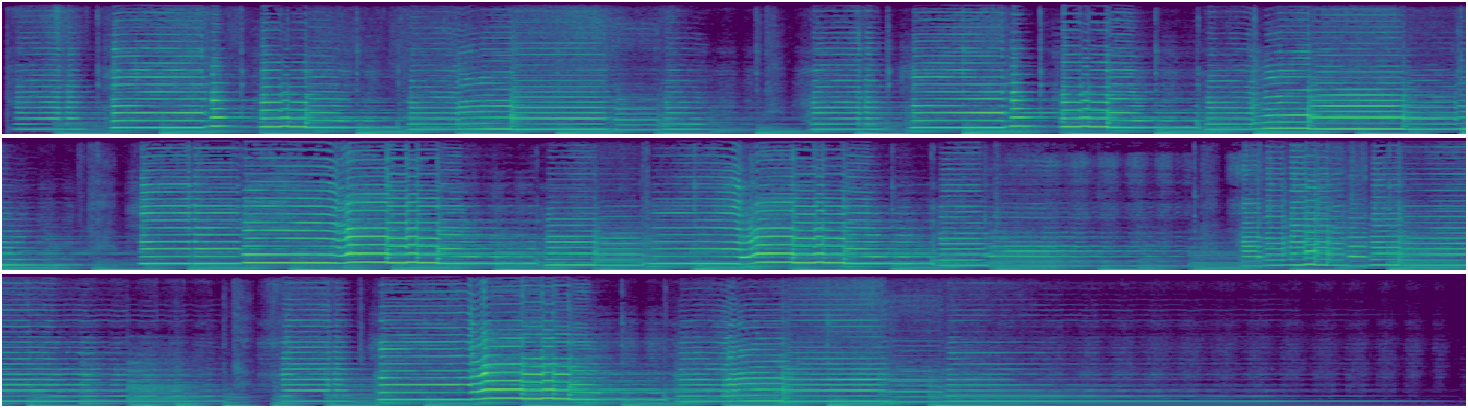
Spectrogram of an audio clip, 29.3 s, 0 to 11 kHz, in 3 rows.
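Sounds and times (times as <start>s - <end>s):
Eastern European clarinet: 0.0s - 29.2s.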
